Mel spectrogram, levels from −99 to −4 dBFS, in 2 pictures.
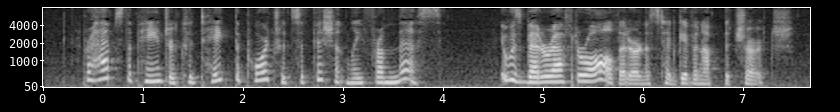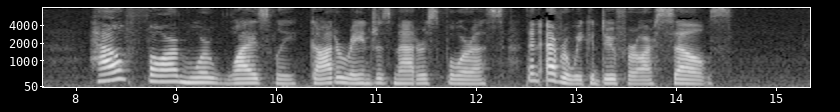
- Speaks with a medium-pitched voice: Yes, medium, 180 Hz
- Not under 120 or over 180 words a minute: Yes, average, 145 wpm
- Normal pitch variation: No, wide, 6.7 semitones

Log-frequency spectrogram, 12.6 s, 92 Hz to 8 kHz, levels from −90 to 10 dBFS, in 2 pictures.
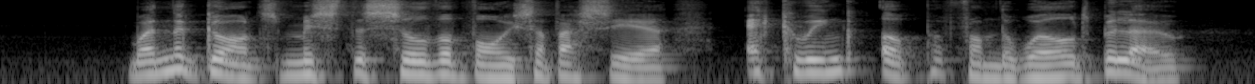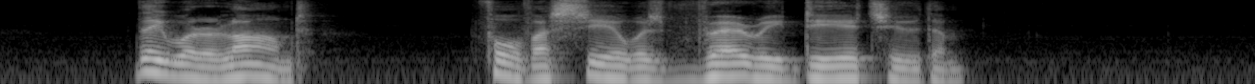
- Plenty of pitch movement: No, average, 4.5 semitones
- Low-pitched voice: Yes, low, 130 Hz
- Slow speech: Yes, slow, 120 wpm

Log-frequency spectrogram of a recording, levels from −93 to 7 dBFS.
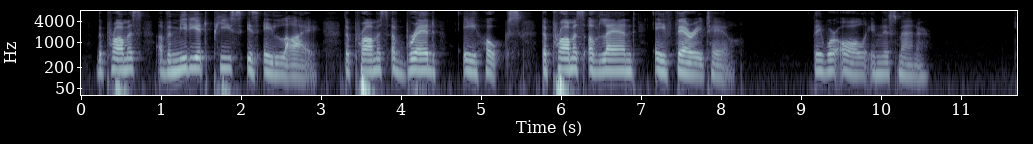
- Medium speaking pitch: Yes, medium, 155 Hz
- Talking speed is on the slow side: Yes, slow, 125 wpm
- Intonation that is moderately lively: Yes, average, 4.0 semitones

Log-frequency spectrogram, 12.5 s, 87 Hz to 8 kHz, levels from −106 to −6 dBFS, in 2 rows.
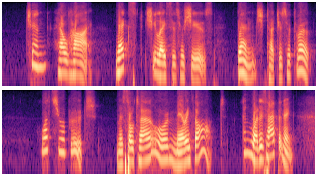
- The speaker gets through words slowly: Yes, slow, 115 wpm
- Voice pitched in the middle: Yes, medium, 180 Hz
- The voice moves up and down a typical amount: No, wide, 6.1 semitones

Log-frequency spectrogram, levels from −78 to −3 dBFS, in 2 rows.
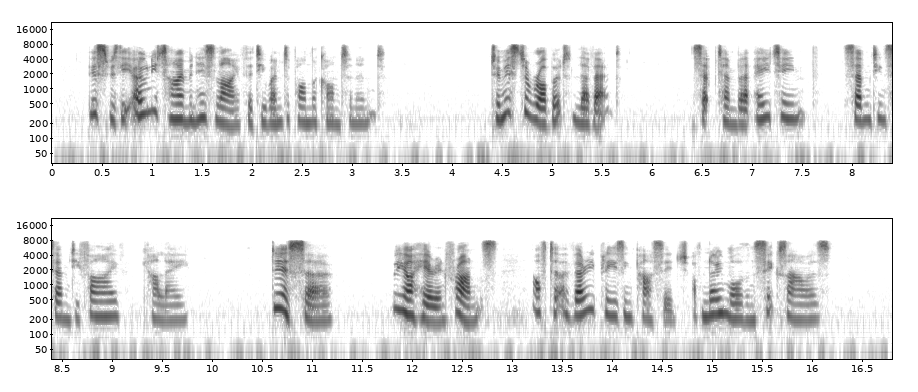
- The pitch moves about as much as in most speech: Yes, average, 3.7 semitones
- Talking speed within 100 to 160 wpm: Yes, average, 145 wpm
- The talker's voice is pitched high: Yes, high, 230 Hz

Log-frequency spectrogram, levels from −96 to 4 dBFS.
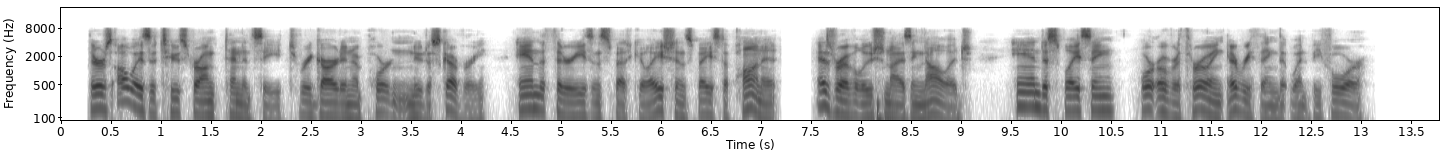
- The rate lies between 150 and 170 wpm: No, average, 140 wpm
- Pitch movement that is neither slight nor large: No, wide, 6.0 semitones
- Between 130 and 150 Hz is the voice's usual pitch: No, low, 105 Hz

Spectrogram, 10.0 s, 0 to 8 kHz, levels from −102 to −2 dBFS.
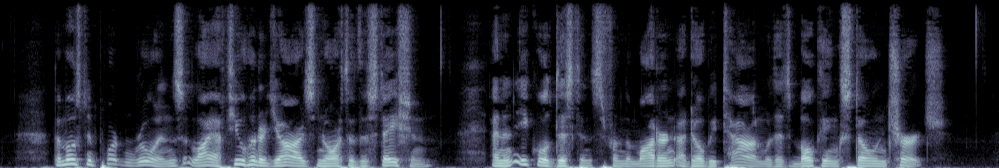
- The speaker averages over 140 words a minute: Yes, average, 160 wpm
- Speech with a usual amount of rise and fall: Yes, average, 4.0 semitones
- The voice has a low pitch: Yes, low, 125 Hz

